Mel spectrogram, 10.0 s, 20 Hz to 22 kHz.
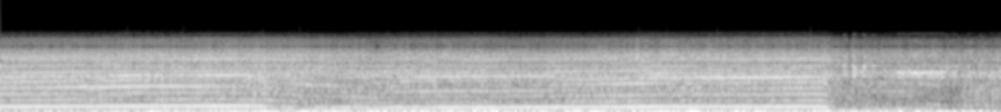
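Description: Rotax FR125 Max single-cylinder two-stroke kart engine, heard from the kart itself, running at high revs with a brief dip about three seconds in. Near the end the revs fall sharply as the driver lifts off for a corner, then begin to climb again.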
